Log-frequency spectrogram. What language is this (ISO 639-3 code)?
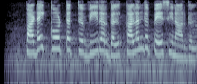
tam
